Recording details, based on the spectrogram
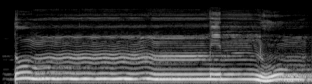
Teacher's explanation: nun sukun bertemu ha, idhar halqi dibaca jelas tanpa mendengung.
